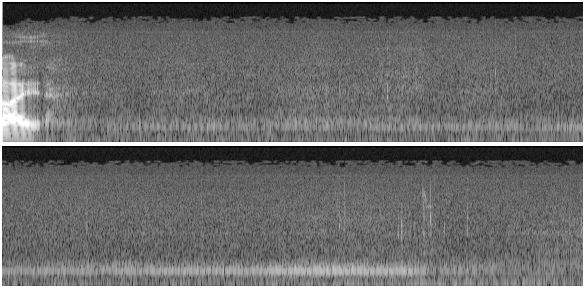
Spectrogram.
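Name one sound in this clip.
A fishing reel whirs softly as line is wound in.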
